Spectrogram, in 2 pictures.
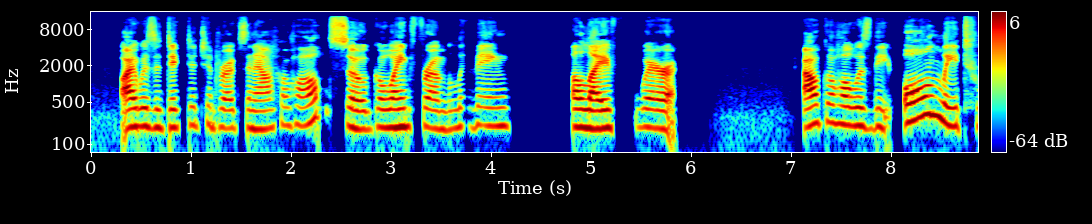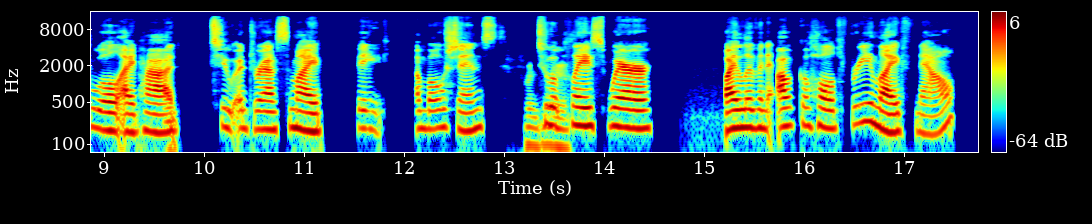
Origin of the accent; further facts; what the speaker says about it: Edmonton, Alberta, Canada; I'm from Edmonton, Alberta originally.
